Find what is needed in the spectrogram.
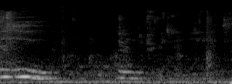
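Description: Baby making a short vocal sound that falls in pitch at the start, then another brief one about a second in, with light splashing of bath water.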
